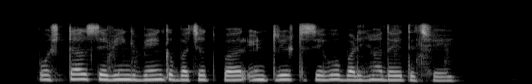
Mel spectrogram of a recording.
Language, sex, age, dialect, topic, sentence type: Maithili, female, 18-24, Bajjika, banking, statement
